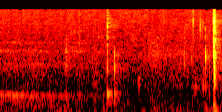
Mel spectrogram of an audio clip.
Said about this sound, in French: Alors, mon kiff, je vais boire une gorgée de thé. D'abord, hop,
